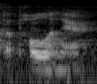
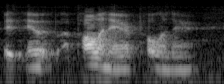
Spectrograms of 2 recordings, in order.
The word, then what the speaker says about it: Apollinaire: Should maybe pronounced Apollinaire. Apollinaire.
